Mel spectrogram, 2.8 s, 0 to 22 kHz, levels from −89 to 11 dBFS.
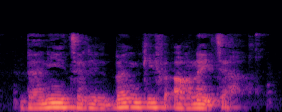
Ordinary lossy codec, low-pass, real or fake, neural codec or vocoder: AAC, 64 kbps; 7.2 kHz; real; none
